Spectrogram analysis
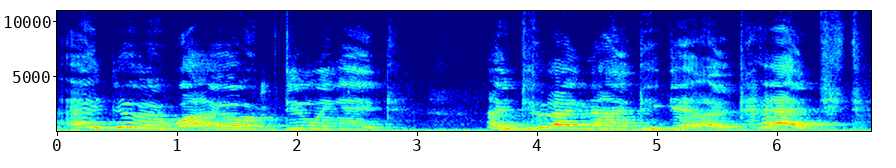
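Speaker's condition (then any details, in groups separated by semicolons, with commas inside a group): Cerebral palsy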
